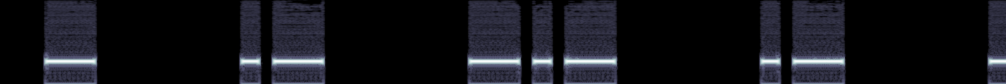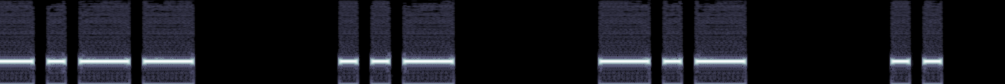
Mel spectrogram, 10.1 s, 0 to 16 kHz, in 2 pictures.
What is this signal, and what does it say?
Morse code, heard as a keyed tone, about 15 wpm, spaced as for 8 wpm, 1000 Hz. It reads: TAKAYUKI
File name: qotdfiles / 8wpm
